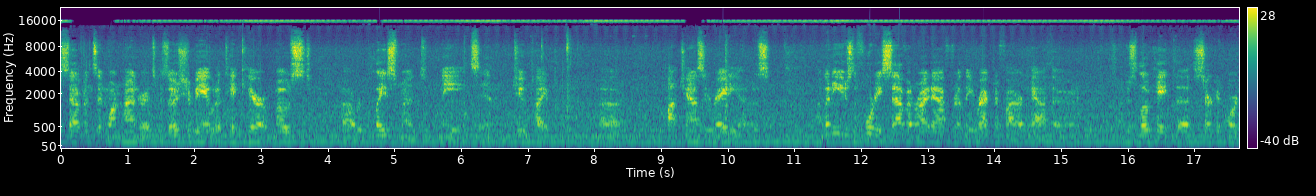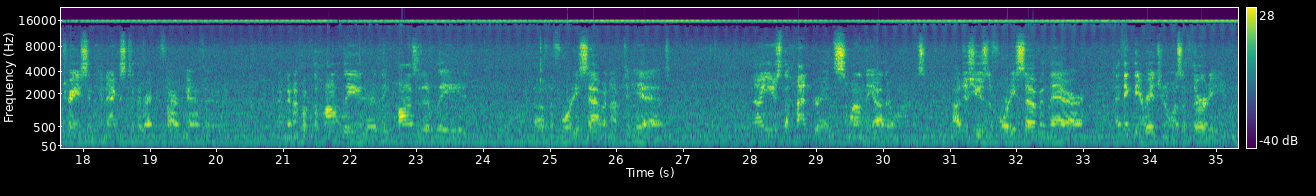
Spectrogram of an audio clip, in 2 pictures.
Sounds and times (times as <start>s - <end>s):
Speech: 0.0s - 7.5s, 8.1s - 8.5s, 9.1s - 20.2s, 20.9s - 23.8s, 24.8s - 26.9s, 28.0s - 35.3s.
